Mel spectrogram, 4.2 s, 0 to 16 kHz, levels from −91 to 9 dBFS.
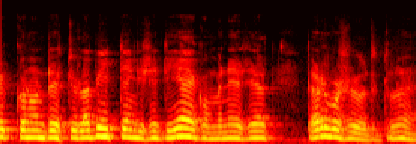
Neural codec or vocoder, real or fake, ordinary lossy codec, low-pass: none; real; none; 10.8 kHz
